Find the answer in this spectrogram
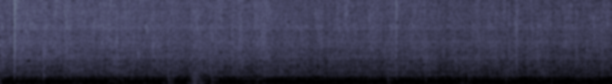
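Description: Sliced shallots, garlic and ginger sizzling steadily in hot oil in a nonstick wok, sautéed until fragrant, while a spatula stirs them with a few faint scrapes and taps against the pan.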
